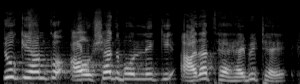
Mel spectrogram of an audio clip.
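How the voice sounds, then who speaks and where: A man's voice: very high voice, animated, unhurried. A man teaching a class in a classroom, stretching out the words he stresses and calling his students "beta". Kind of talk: classroom lecture. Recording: long hall reverb.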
